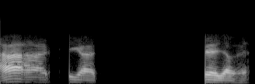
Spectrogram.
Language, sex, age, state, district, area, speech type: Bengali, male, 60+, West Bengal, Hooghly, rural, conversation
